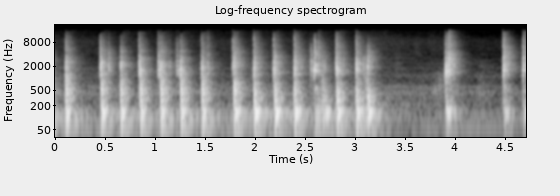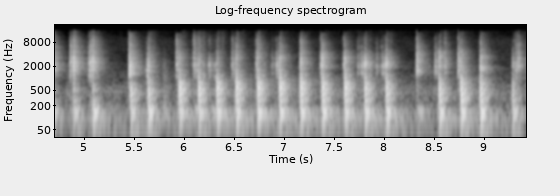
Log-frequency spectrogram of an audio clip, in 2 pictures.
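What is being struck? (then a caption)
Empty plastic ice cube tray with silicone cells. A hand-held metal rod with a white tip taps and knocks on the bottoms of the teal silicone cells in an empty clear plastic ice cube tray. It makes a quick, fairly steady run of short, dry thunks, each with a low, hollow body and a bright clicky edge that dies away almost at once. The run pauses briefly for a single tap, then picks up again.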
